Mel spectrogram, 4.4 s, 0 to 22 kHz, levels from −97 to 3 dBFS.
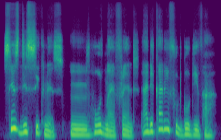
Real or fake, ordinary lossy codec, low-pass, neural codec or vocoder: fake; none; none; autoencoder, 48 kHz, 32 numbers a frame, DAC-VAE, trained on Japanese speech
